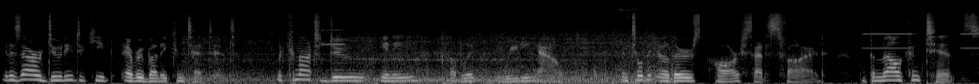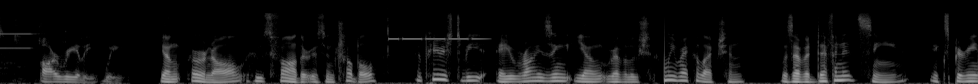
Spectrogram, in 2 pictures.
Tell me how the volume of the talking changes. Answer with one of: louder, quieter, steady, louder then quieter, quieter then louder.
steady.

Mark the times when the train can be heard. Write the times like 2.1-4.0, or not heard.
1.8-6.8.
